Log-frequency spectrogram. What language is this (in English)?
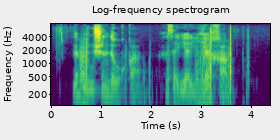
Kabyle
